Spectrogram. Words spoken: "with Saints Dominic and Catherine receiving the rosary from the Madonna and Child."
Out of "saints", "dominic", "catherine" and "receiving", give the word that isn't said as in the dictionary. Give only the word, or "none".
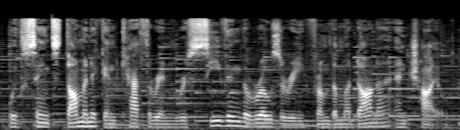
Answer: none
